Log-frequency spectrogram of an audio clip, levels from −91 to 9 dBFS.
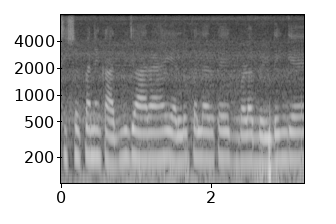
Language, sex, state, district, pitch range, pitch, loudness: Hindi, male, Chhattisgarh, Raipur, 180-195 Hz, 190 Hz, -17 LUFS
